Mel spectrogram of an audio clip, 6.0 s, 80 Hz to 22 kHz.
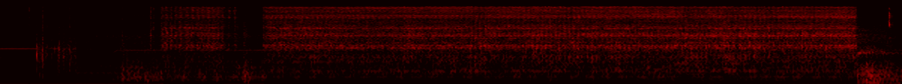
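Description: Laguna Revo 18|36 wood lathe spinning a cherry wood blank, a faint, steady mechanical whirr that comes in about a second in after a near-silent moment.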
